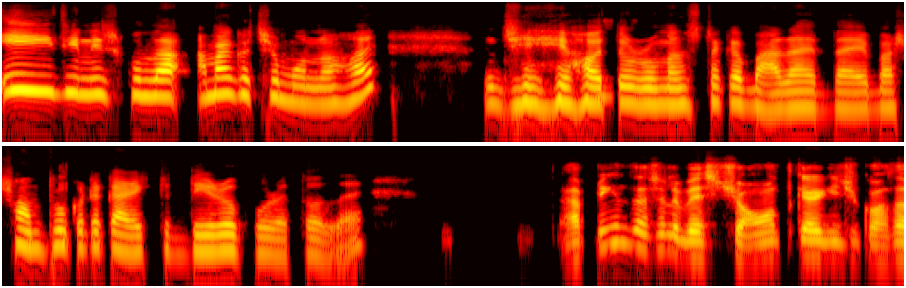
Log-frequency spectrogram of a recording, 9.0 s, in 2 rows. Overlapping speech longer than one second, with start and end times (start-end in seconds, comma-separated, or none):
none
